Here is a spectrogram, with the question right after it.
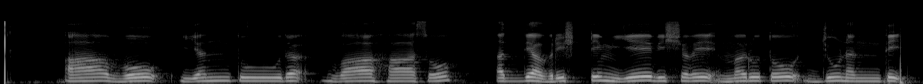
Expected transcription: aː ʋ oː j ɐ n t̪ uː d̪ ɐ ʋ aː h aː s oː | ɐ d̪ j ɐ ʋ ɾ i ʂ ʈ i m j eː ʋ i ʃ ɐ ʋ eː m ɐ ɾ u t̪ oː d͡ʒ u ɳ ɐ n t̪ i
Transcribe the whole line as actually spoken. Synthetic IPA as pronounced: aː ʋ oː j ɐ n t̪ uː d̪ ɐ ʋ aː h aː s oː | ɐ d̪ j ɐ ʋ ɾ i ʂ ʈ i m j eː ʋ i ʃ ɐ ʋ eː m ɐ ɾ u t̪ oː d͡ʒ u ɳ ɐ n t̪ i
